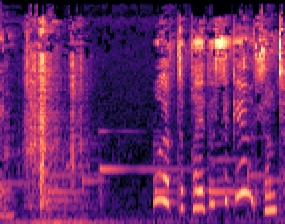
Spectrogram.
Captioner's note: metal clanking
